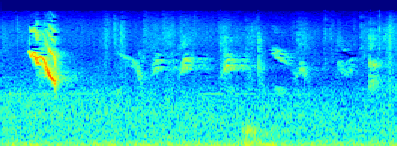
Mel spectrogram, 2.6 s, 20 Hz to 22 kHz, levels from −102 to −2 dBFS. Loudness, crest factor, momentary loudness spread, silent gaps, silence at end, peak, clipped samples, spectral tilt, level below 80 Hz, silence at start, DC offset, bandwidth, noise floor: -22 LUFS; 22 dB; 25 LU; none; 0 s; -10 dBFS; under 0.1%; -0.5 dB/octave; -50 dBFS; 0 s; under 0.1%; 16.5 kHz; -47 dBFS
